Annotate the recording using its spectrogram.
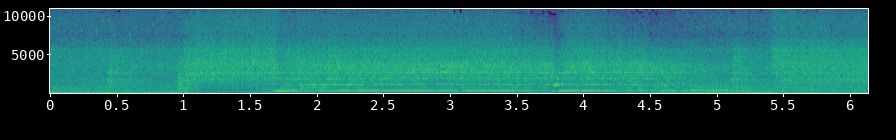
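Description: Steam locomotive 46233 Duchess of Sutherland, an LMS Princess Coronation Class Pacific, sounding one long whistle blast of about three and a half seconds at a single steady pitch. A burst of steam hiss begins shortly before the whistle.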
